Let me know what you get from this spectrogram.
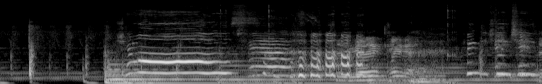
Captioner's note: laughing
